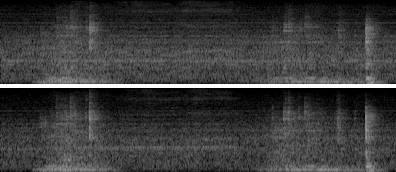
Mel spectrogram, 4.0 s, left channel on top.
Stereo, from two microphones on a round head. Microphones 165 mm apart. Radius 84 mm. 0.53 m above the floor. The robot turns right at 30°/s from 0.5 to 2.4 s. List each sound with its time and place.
0.3 s a drawer: 40° right (ahead or behind), 0.8 m; by 3.9 s 80° right, 0.8 m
